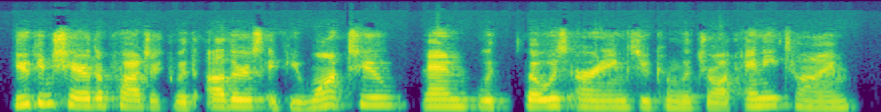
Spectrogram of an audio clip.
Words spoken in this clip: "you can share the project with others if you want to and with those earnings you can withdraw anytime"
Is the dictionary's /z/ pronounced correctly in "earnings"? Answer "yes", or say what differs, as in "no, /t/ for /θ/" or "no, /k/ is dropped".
yes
